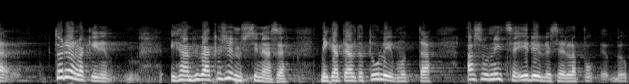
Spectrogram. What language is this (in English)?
Finnish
